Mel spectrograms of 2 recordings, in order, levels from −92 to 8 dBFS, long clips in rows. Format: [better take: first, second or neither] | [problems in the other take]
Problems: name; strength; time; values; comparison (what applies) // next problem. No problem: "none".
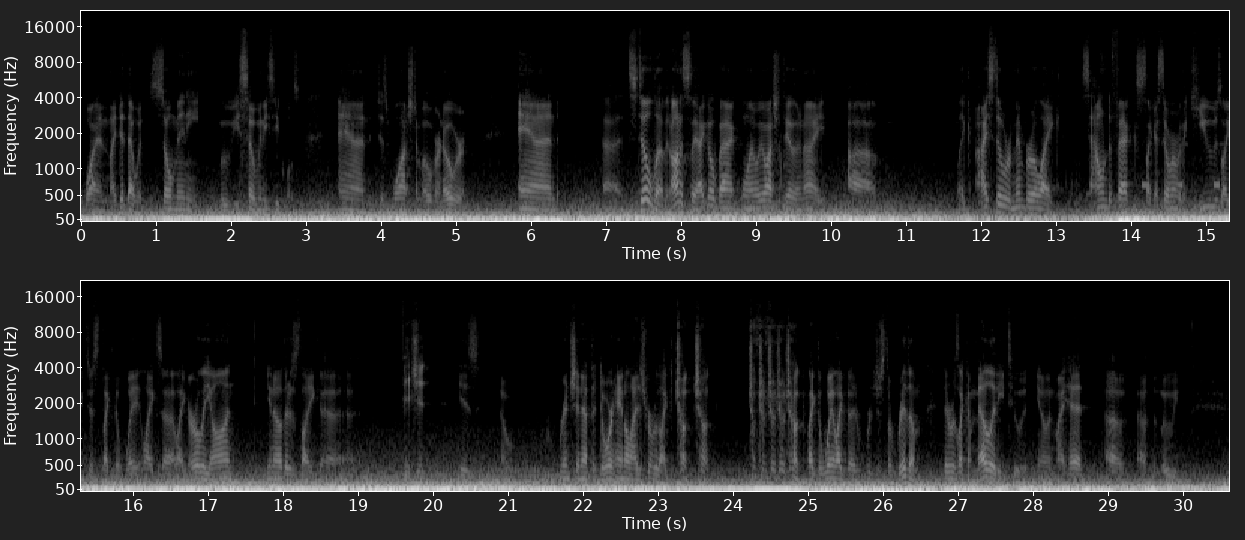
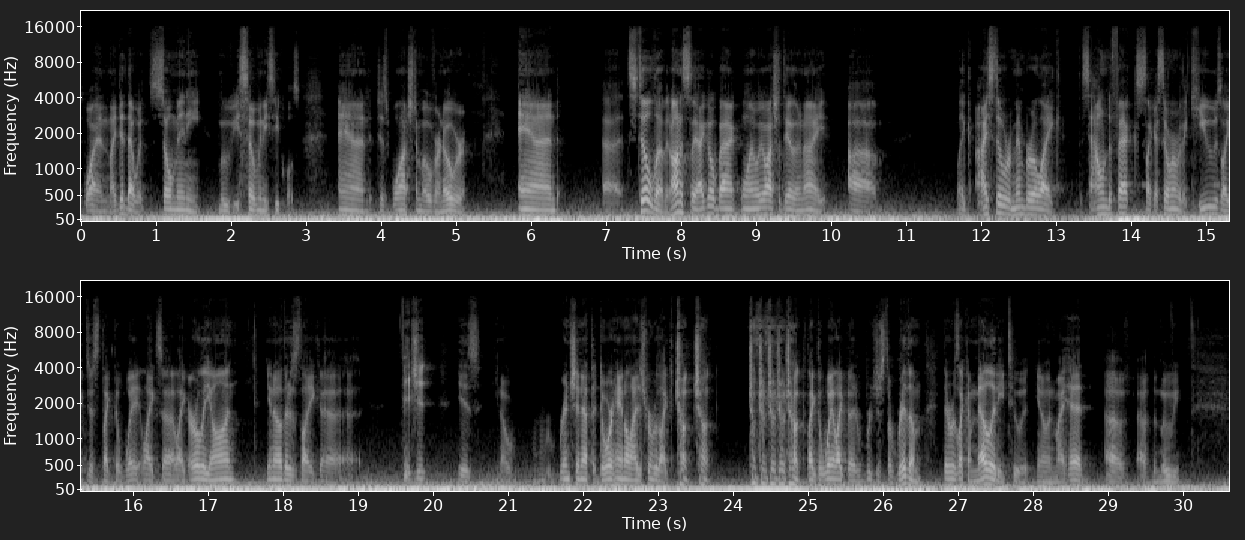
second | low rumble; loud; throughout; 1 dB below the speech; faint in the second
